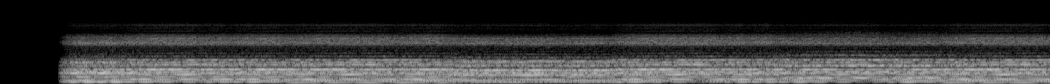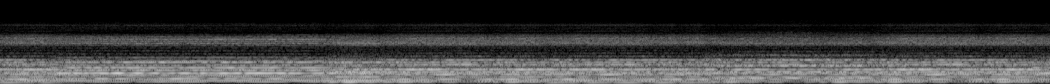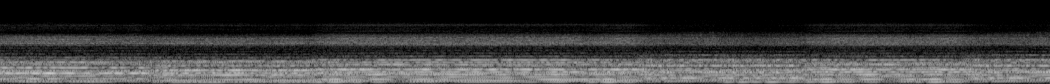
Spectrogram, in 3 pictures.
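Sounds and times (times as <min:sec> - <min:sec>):
male choir singing in four parts: 0:00.6 - 0:31.4.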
